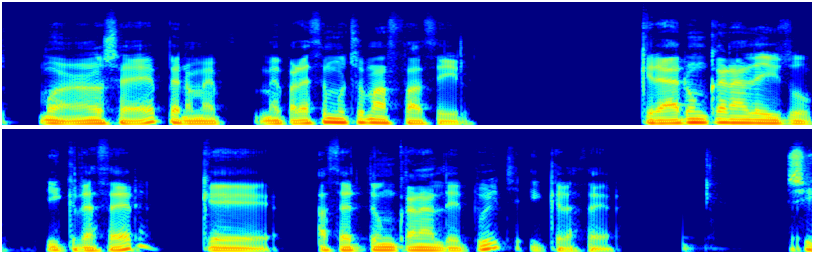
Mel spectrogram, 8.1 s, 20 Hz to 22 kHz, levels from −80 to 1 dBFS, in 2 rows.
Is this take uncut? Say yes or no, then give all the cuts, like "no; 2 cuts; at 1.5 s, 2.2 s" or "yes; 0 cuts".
yes; 0 cuts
